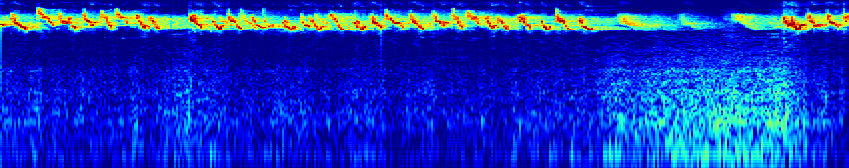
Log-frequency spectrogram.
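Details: Long twittering "ngalas panjang" song of a Japanese white-eye: a rapid stream of high, thin, slurred notes for about six seconds, a brief lull with faint background noise, then the song bursts back in.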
